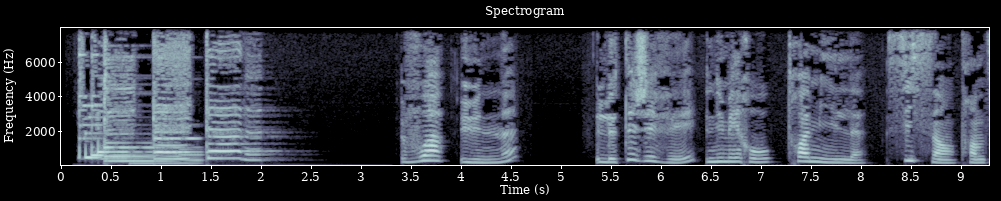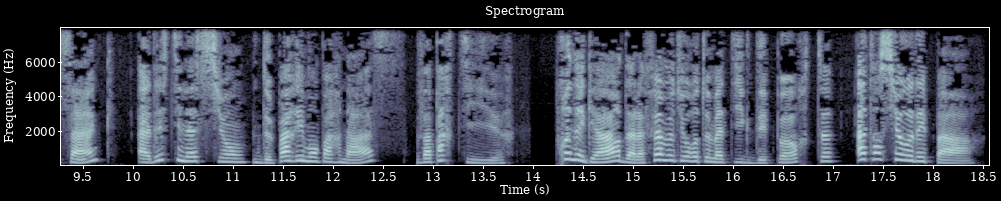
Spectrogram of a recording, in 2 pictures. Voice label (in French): appel en gare; sncf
